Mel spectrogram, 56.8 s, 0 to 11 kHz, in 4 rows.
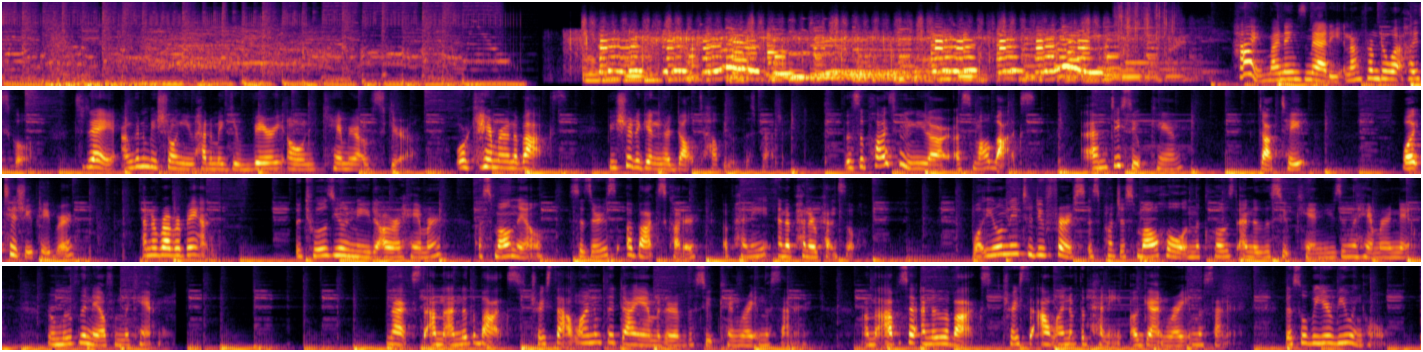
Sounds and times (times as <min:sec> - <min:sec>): Music: 0:00.0 - 0:56.7
Speech: 0:12.3 - 0:22.0, 0:22.6 - 0:26.1, 0:26.8 - 0:27.3, 0:28.2 - 0:29.2, 0:29.8 - 0:30.6, 0:31.3 - 0:37.0, 0:38.1 - 0:44.3, 0:46.4 - 0:56.5.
